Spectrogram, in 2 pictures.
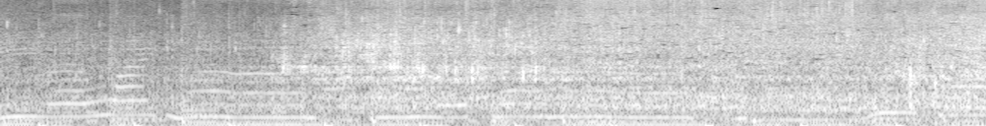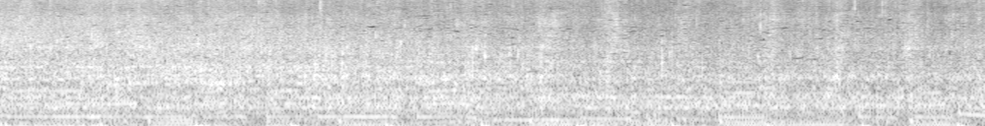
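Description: Chopped tomatoes and tomato paste sizzling and crackling in butter in a stainless steel pan while a spatula stirs them. The sizzle comes up about a second in and stays steady, with background music underneath.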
